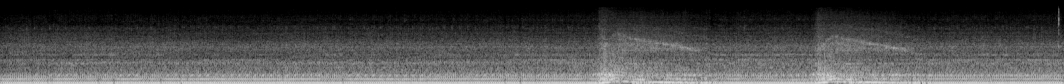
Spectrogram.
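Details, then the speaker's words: Yamaha FZ1 naked 1000cc motorcycle, started first time with kill switch on and clutch in after no-start checks: steady, even idle with two short throttle blips, revs rising and dropping cleanly, no clatter or misfire; normal running. "and let's start the bike and there we go bike started first time"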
